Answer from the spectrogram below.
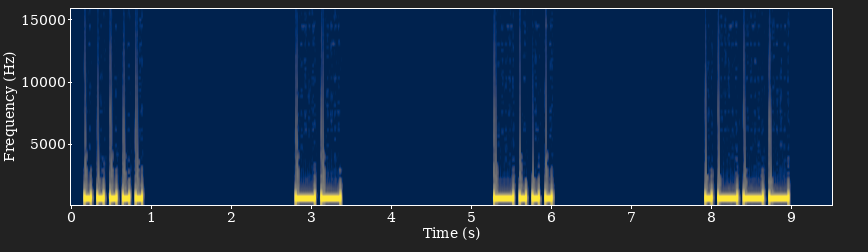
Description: Morse code, heard as a keyed tone, about 15 wpm, spaced as for 4 wpm, 700 Hz. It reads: 5MBJ
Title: USA Call Signs - 5 Characters - 8x Character Spacing - 15wpm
